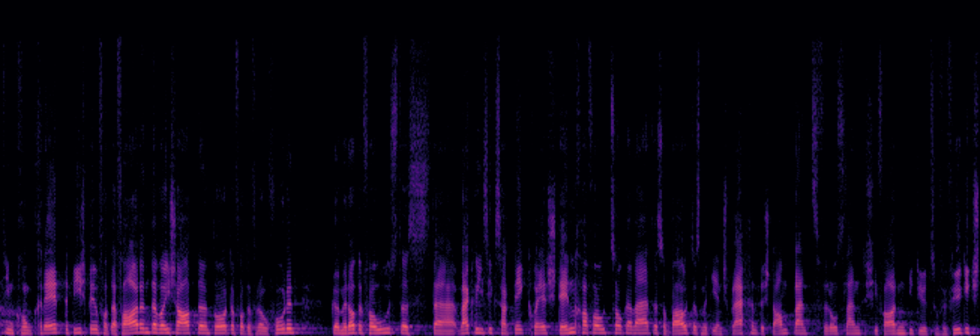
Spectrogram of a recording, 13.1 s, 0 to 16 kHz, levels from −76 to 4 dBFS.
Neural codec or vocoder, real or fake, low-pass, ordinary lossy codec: autoencoder, 48 kHz, 128 numbers a frame, DAC-VAE, trained on Japanese speech; fake; 14.4 kHz; none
